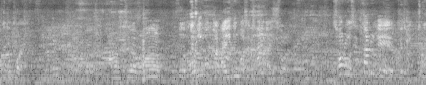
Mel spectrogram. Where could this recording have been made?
in a crowded indoor space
